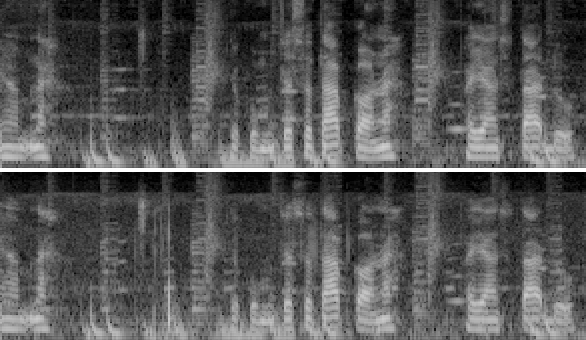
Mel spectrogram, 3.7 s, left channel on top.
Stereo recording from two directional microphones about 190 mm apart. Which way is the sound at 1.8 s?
40° left (ahead or behind).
